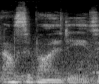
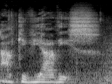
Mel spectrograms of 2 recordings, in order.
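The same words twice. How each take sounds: First: The name is said with an anglicised soft C. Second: The name is said with a modern Greek pronunciation. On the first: Listeners in Athens would not understand it. "they wouldn't understand who you were talking about if you said Alcibiades" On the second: This is how it is said in Athens today. "Which I think sounds very romantic"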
